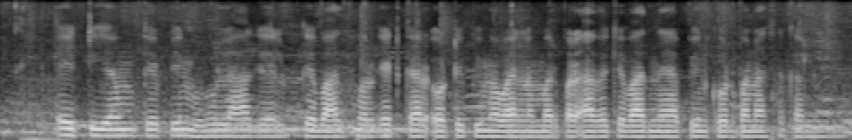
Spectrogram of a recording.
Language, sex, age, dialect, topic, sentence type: Magahi, male, 25-30, Western, banking, question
